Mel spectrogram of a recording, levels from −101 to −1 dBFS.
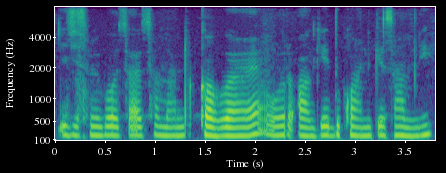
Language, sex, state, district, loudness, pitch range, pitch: Hindi, female, Haryana, Rohtak, -20 LUFS, 185-195 Hz, 195 Hz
